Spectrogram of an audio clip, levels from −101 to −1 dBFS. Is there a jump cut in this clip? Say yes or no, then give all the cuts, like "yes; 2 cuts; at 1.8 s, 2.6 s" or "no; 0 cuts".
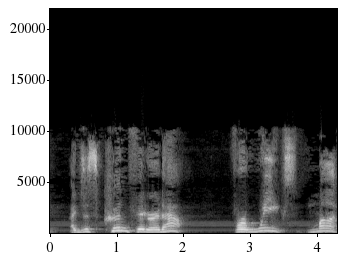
no; 0 cuts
